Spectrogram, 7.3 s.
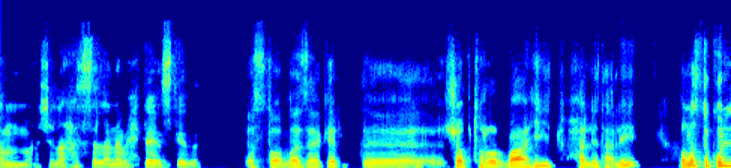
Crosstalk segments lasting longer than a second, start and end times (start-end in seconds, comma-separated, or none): none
